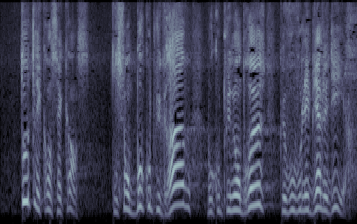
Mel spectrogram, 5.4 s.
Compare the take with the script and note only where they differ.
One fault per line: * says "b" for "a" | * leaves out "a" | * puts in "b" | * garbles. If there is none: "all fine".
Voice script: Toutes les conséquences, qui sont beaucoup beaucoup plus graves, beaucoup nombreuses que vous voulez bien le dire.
* leaves out "beaucoup"
* puts in "plus"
